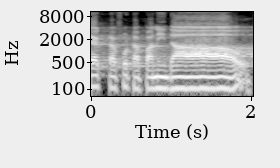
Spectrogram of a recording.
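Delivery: low, slow singsong plea; imitated desperate call, voice kept low; retold cry for water. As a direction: draw the last word out like a begging chant. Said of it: "চিৎকার দিয়ে বলবে".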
